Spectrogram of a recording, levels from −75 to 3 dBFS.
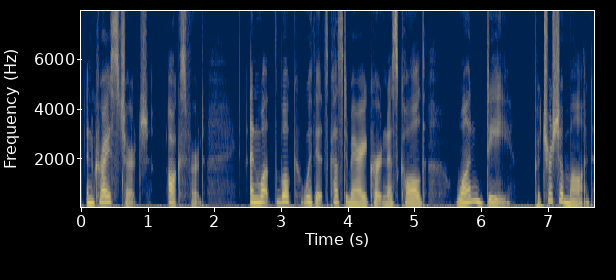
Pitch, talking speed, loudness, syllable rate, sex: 210 Hz, 130 wpm, -18 LUFS, 5.1 syllables/s, female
